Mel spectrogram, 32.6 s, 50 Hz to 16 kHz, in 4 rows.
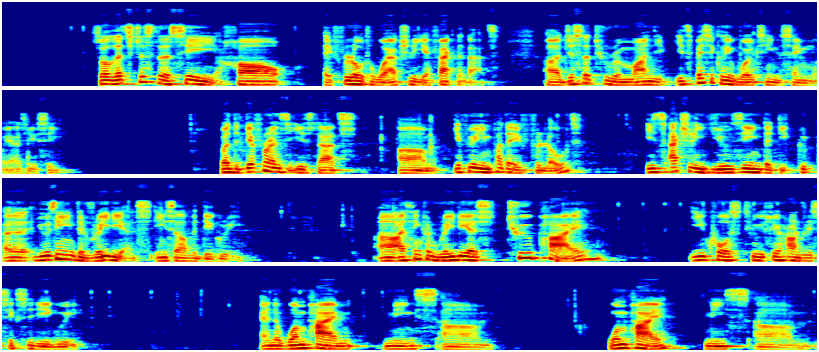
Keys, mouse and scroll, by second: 1.1 click, 2.0-7.3 drag, 11.1-11.5 middle drag, 11.5-12.2 scroll up 2, 12.2 shift+middle click, 13.0-16.0 drag, 19.9-20.9 middle drag, 20.9-32.6 typing, 22.0 click, 22.8 click, 23.2 click, 23.6 click, 24.1 click, 25.0 click, 25.6-26.0 drag, 27.2 click, 27.9 click, 28.4 click.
